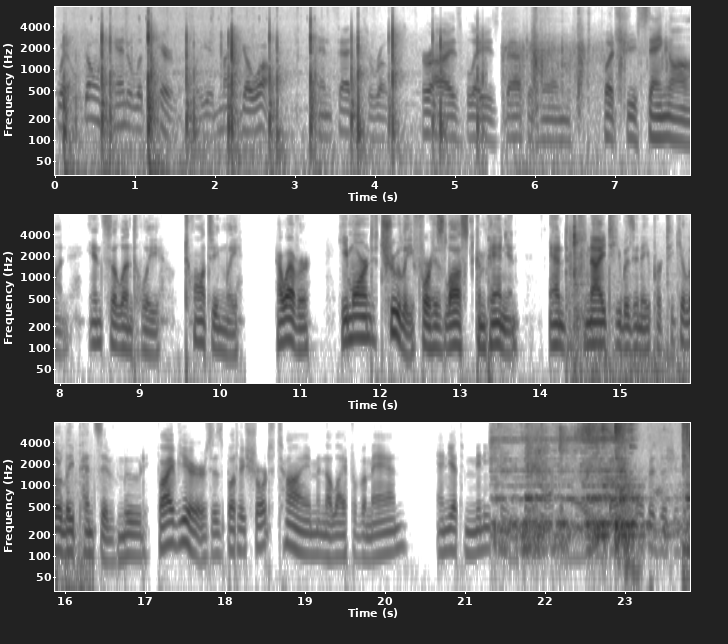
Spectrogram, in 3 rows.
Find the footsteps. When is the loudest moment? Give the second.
1 s.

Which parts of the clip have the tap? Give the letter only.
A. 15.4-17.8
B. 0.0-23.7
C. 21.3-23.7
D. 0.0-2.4
C.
